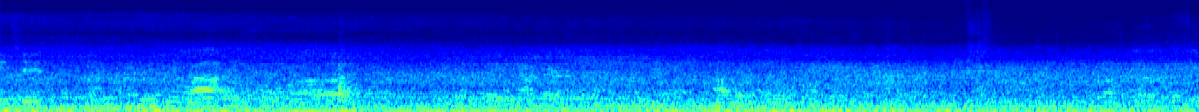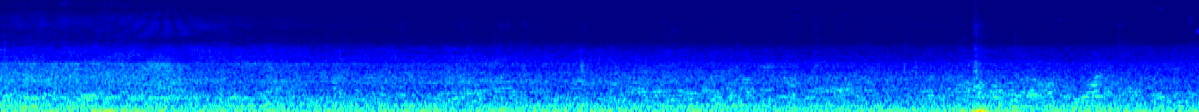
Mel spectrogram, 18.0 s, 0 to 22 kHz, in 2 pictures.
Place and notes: In front of the coffee shop, Traffic Sound
Kaohsiung City, Taiwan, 14 May 2014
